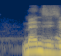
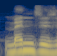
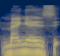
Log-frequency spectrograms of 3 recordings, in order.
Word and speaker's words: Menzies: So it's Menzies is the anglicized way of pronouncing it. Menges is the Scottish way of pronouncing it. And you can already hear my accent coming on the Scottish way of doing it. But it's honestly Menzies.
